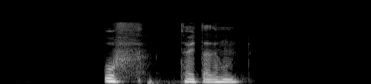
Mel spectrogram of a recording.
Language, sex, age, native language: Icelandic, male, 20-29, Icelandic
